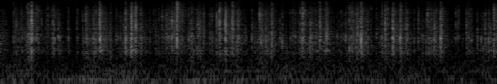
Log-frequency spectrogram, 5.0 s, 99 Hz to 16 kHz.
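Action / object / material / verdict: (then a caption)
scrape / plastic 3x3 puzzle cube / plastic / none. A small solid plastic 3x3 Rubik's puzzle cube is held in both hands while fingertips rapidly twist its layers. The result is a quick, continuous run of bright plastic clicks and rubbing with almost no low end and no ringing.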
